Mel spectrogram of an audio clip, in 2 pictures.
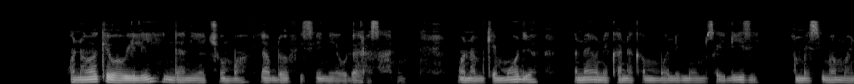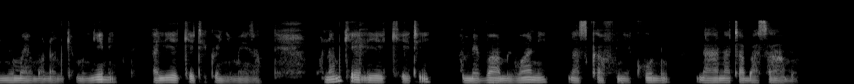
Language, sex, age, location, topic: Swahili, male, 18-24, Nairobi, education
